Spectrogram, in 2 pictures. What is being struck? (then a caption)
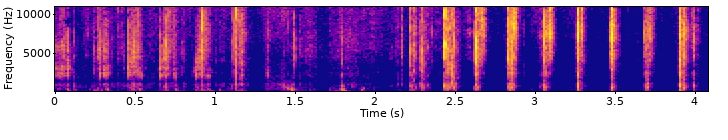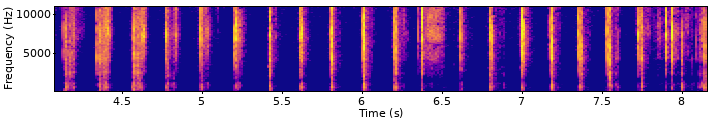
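Hard plastic CD case. Fingers and nails drum rapidly on the top of a closed, hollow hard plastic CD box set case, making a dense, scratchy patter of clicks. The case is then lifted and tapped in a steady, fast run of sharp, bright, evenly spaced taps that stop almost instantly with no ring.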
